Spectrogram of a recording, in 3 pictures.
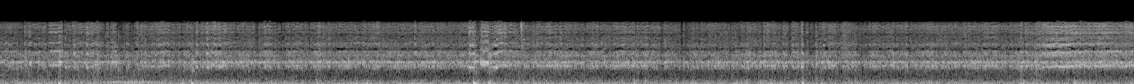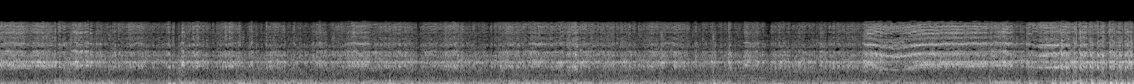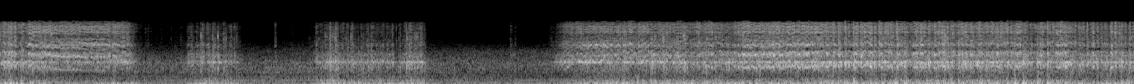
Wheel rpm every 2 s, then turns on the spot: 230, 230, 230, 230, 230, 230, 230, 230, 230, 230, 220, 160, 20, 30, 190, 220, 230.
24-26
